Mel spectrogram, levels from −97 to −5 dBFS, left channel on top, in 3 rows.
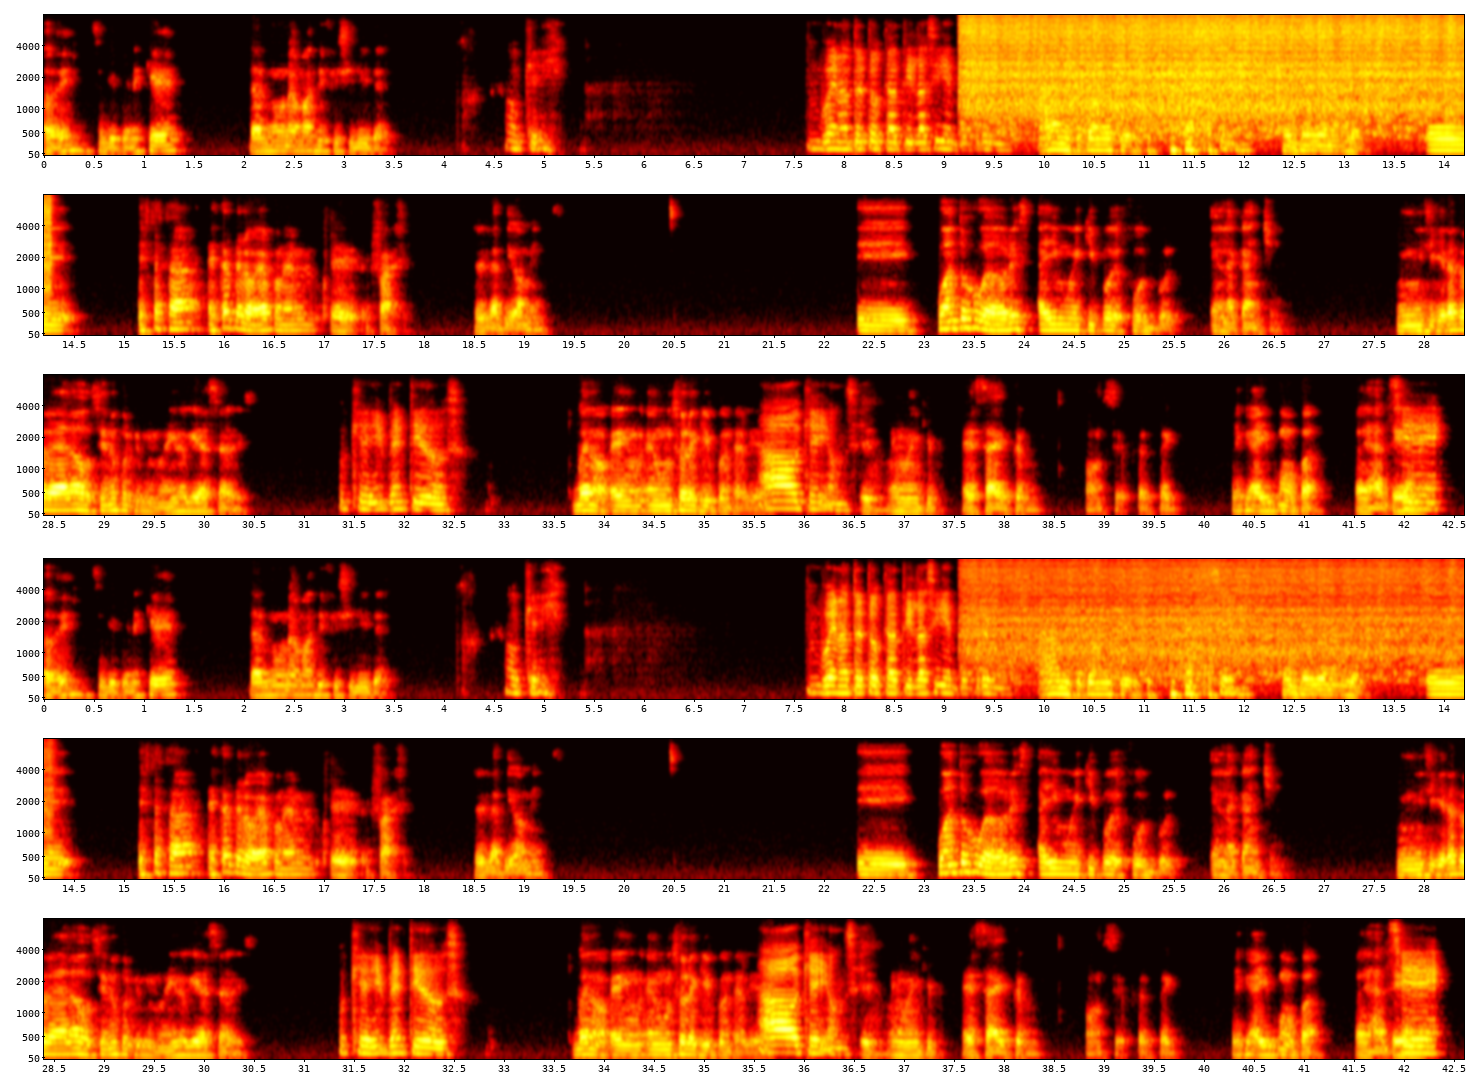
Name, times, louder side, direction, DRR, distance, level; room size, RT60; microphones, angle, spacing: voice 1, 0.0-1.3 2.1-3.4 9.9-11.7 12.4-13.5 13.8-14.5 15.1-17.8 18.5-19.2 22.3-25.6 25.9-26.6 27.7-30.4 33.7-35.6 36.6-38.3 38.8-39.7 40.3-41.2 41.5-42.2, left 2 dB, 10° left, 0.9 m, -29 dB
voice 2, 4.6-5.2 7.6-10.0 11.7-12.1 12.4-12.6 31.4-32.6 35.5-36.5 41.9-42.3, right 4 dB, 70° right, 0.9 m, -28 dB
sound 1, 9.1-14.3, left 10 dB, 65° left, 0.4 m, -24 dB
4.8 x 2.4 x 3.5 m
head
